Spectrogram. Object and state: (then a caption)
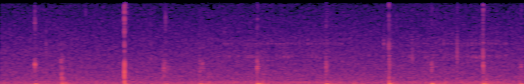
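Bar of soap scratched with fingernails. Long, pointed blue acrylic nails scratch the edge of a solid white bar of soap held upright, with flakes falling onto a towel. Six soft, dry scratching clicks stand out at uneven intervals over a steady low rumble, each with a brief bright crackle on top.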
